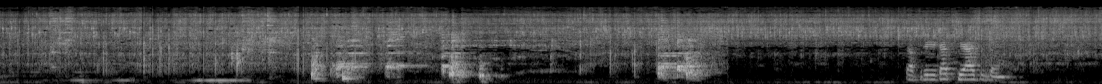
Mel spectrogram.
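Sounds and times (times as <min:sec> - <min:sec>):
chillies sizzling in hot oil: 0:00.0 - 0:11.0
steel lid knocks and clinks: 0:02.7 - 0:05.1, 0:06.6 - 0:07.2.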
